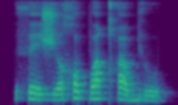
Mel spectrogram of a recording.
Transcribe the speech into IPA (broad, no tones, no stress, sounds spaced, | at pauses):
θ e ʒ ɯ χ o p ʌ qʰ o bʲ u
